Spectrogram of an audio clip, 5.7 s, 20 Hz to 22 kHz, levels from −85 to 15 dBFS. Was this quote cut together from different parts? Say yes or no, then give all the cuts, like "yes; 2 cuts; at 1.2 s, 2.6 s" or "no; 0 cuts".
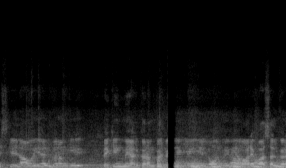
yes; 1 cut; at 3.4 s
